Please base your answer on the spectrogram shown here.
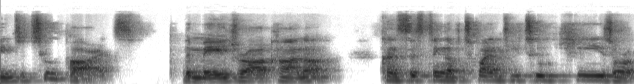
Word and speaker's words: arcana: we can see it actually has a long diacritical marking which means that it should be pronounced arcanum and therefore it should be arcana but all habits die hard so arkana or arcana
